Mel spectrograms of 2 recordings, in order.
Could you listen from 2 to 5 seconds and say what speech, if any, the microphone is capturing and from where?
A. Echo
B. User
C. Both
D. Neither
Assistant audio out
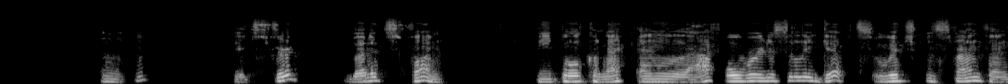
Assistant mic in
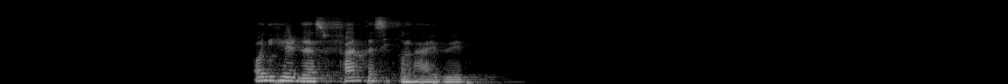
B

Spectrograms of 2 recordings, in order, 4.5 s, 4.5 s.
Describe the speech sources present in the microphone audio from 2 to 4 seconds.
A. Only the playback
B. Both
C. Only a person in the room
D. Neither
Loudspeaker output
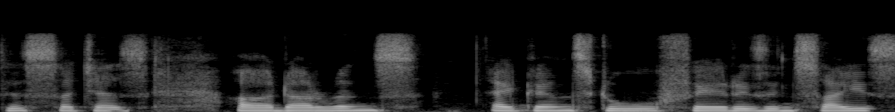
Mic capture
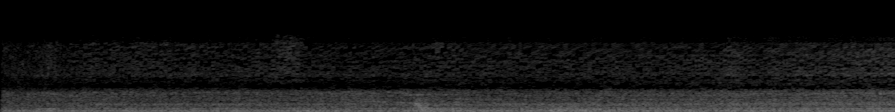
D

